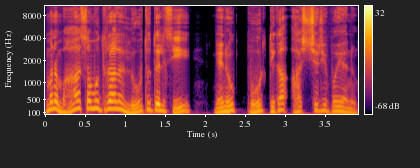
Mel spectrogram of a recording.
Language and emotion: Telugu, surprised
